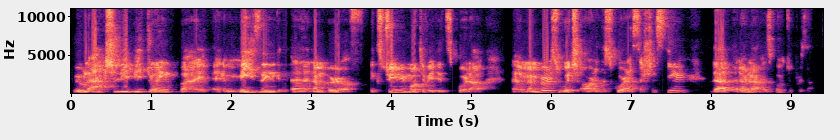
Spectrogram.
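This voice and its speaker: Man, from Tunisia, webinar host, measured and pausing, mid-pitched, echoey room sound. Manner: measured, explanatory, frequent pauses. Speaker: webinar host, committee director. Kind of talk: online presentation. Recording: roomy echo.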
